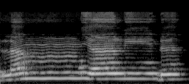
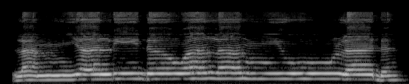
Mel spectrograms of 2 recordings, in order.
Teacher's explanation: Hukum tajwidnya adalah izhar. Izhar itu jelas, lam, tapi hanya satu ketuk ya. Lam yalid, tidak boleh di lam yalid. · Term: izhar syafawi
